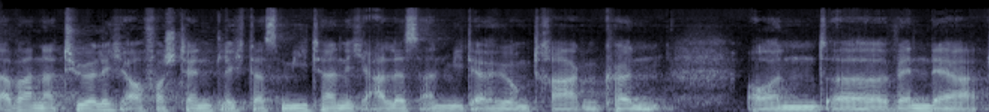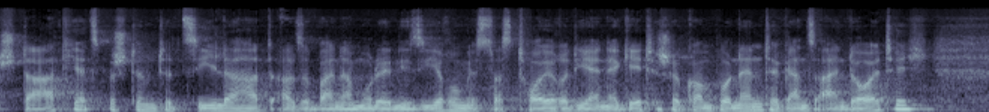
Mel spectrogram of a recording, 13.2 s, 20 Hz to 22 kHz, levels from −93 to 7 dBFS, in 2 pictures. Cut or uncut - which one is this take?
uncut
